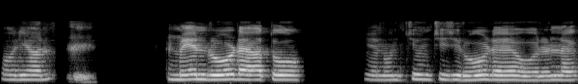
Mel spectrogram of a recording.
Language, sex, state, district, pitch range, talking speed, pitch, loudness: Rajasthani, male, Rajasthan, Nagaur, 210-225 Hz, 155 wpm, 220 Hz, -16 LUFS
